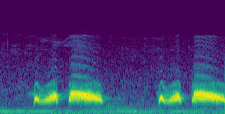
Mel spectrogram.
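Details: Spotted dove cooing: two phrases about two seconds apart, each a short rising hoot, a brief wavering note, then a long, steady, slightly falling coo. Faint low hum throughout.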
